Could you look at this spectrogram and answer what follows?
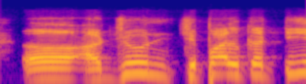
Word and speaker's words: Arjun Chipalkatti: Arjun Chipalkatti, have I pronounced it correctly? Yes, perfectly.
